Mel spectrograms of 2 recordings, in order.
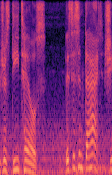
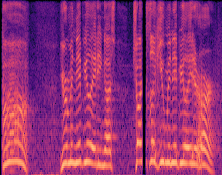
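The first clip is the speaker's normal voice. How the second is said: loud, higher, furious; angry; 7 semitones higher, 4 dB louder than usual. Acted. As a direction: shout the accusation. Angry accusation in quarrel.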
